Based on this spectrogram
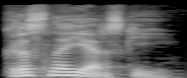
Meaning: Krasnoyarsk (city in Russia)
- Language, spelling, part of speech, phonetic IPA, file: Russian, красноярский, adjective, [krəsnɐˈjarskʲɪj], Ru-красноярский.ogg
